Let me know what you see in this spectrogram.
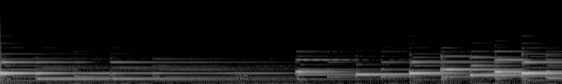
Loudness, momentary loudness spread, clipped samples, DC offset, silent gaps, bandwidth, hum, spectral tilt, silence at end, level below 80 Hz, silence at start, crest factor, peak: -32 LUFS; 21 LU; under 0.1%; under 0.1%; none; 4 kHz; none; -9 dB/octave; 0 s; -66 dBFS; 0 s; 16 dB; -16 dBFS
